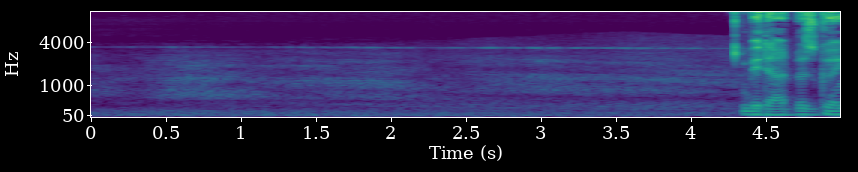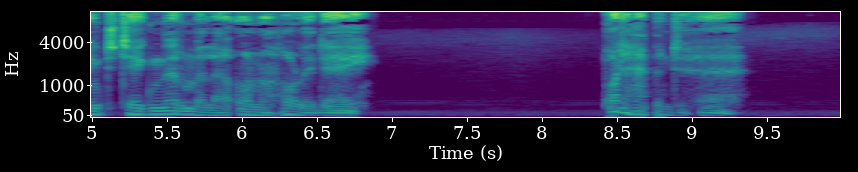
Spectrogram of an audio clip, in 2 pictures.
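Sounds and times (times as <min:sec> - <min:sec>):
airplane passing high overhead: 0:00.0 - 0:09.2
speech: 0:04.3 - 0:06.9, 0:08.4 - 0:09.4.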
